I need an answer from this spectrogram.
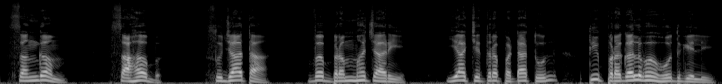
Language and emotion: Marathi, neutral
